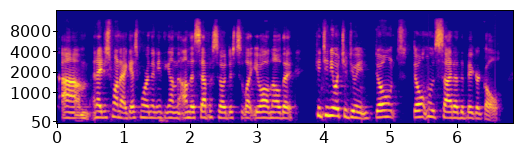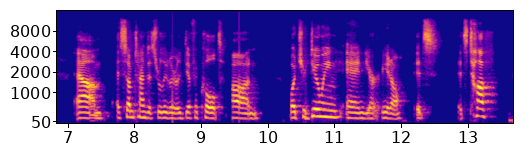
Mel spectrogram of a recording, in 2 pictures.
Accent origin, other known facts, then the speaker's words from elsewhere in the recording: West Coast, United States; I grew up on the West Coast. I've lived a lot of places, but I was born on the West Coast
